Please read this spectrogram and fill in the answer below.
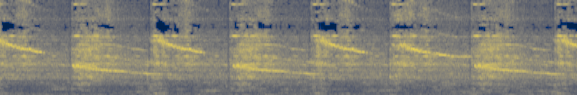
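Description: Aristocrat slot machine's win-tally sound effect: a falling electronic tone repeats a little faster than once a second while the bonus coin values are added to the winner total.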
